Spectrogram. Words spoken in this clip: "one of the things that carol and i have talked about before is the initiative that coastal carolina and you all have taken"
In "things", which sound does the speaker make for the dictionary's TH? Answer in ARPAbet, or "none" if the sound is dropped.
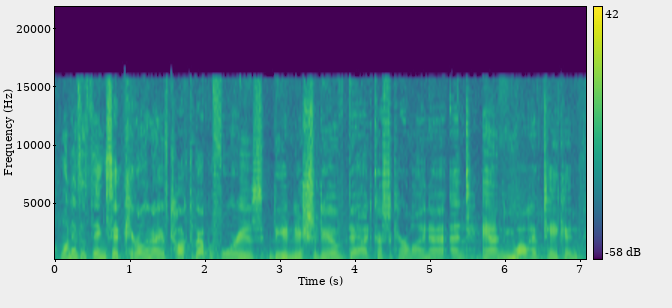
TH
